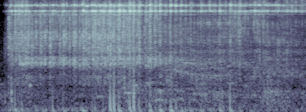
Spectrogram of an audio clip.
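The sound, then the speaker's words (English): A tambourine shaken steadily for several seconds, its bright metallic jingles shimmering continuously with small rhythmic pulses and no voices over it. “Can anyone not smile when you have a tambourine, especially one like this?”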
